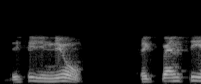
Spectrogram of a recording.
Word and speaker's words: nu: This is नॉट we, this is new. Frequency है ये भी फ्रीक्वेंसी है। फ्रीक्वेंसी को हम न्यू से रिप्रेजेंट करते हैं ना, बताया होगा ना मैम ने। NU, न्यू प्रोनाउंसिएशन होगा इसका, न्यू।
